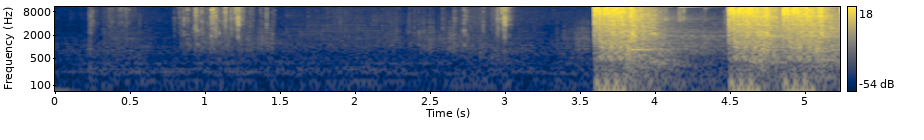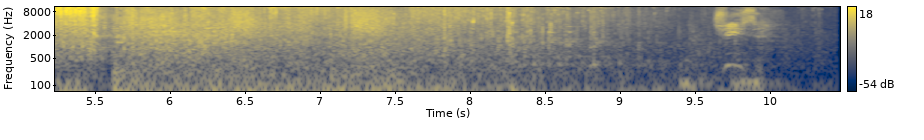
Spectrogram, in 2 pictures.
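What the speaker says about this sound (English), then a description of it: "HQ, we just heard an explosion near the harvesting perimeter." A sudden, heavy explosion in the video game Quantum Break breaks a quiet scene, followed by a loud, sustained roar with crackling, gunfire-like bursts that slowly fades.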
